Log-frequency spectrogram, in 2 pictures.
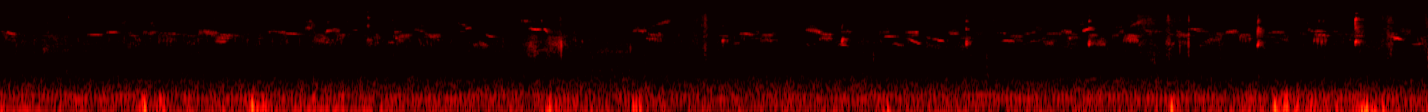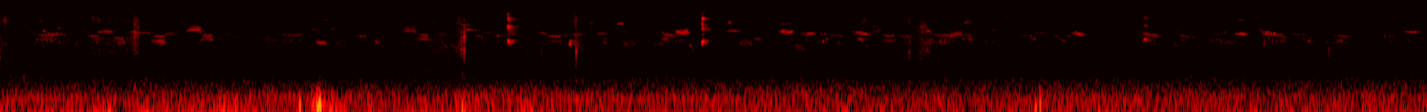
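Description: Faint chorus of small birds chirping and twittering, many short calls overlapping throughout, over a low rumble with a few soft knocks.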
